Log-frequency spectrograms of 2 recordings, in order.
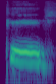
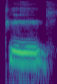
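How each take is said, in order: No difference in how they are said.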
